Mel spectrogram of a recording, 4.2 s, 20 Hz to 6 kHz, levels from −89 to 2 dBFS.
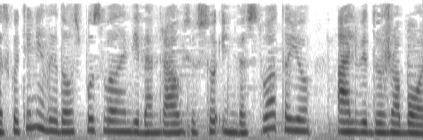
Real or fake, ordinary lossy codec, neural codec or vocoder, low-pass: real; MP3, 24 kbps; none; 5.4 kHz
